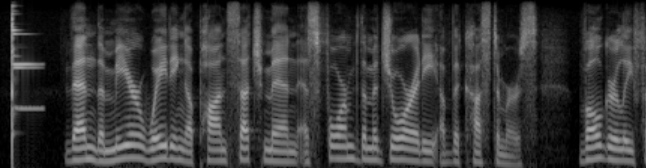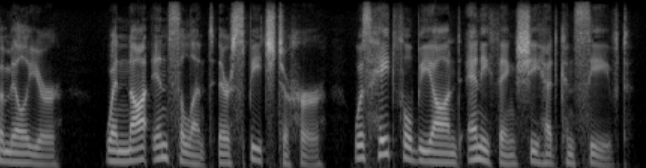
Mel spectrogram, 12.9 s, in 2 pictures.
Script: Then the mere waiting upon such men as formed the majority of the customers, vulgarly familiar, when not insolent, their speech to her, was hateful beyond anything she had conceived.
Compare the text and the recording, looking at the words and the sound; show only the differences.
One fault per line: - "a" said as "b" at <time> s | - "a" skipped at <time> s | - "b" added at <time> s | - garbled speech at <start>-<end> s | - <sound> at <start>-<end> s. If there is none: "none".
- tap at 0.1-0.4 s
